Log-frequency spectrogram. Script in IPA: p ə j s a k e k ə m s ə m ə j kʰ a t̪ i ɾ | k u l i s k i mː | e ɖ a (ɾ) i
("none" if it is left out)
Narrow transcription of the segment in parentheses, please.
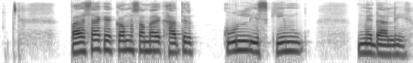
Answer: l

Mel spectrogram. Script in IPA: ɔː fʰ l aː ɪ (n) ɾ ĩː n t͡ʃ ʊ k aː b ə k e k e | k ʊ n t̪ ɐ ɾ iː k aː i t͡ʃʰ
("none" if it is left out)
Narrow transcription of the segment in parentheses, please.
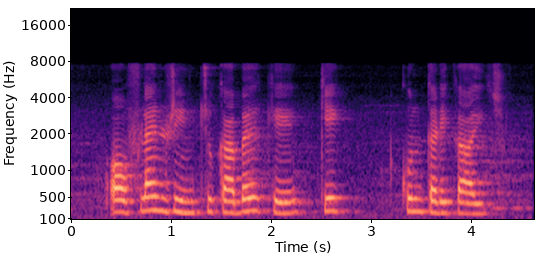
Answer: n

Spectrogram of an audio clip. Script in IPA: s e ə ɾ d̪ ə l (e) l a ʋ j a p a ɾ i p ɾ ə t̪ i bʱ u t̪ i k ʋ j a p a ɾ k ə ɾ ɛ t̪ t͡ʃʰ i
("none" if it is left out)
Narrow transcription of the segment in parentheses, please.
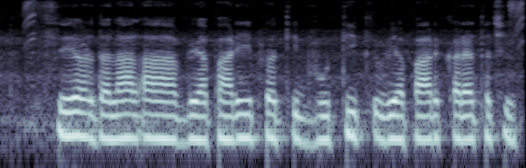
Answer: a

